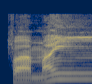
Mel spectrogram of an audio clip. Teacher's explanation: ইদগামে ইয়ার মালুনের ইয়া এসছে। তাই নুন সাকিনকে ইয়ার সাথে মিলিয়ে একালিপ গুণনা করে পড়তে হবে। একে ঈদগামে নাকিস বলে।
